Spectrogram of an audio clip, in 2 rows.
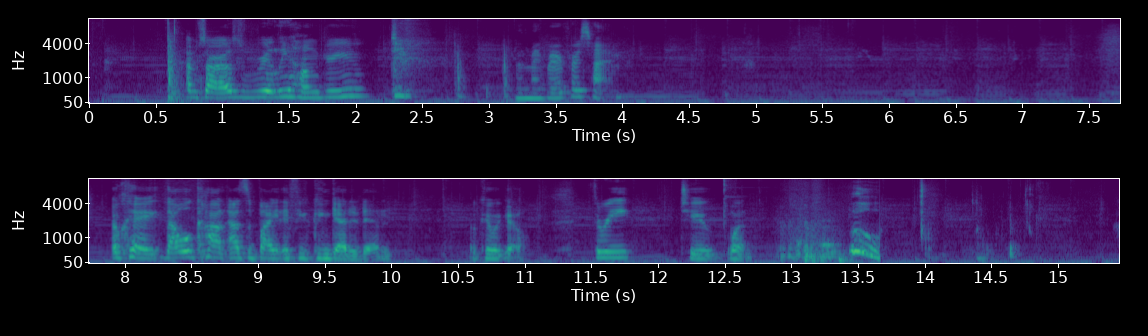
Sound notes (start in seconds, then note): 2.3 laughs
